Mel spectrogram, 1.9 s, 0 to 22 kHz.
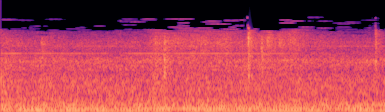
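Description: Steady, loud rumble of a 683 series Shirasagi No. 14 express train running from Toyama to Nagoya, heard from inside the car, with a broad continuous roar, a low hum and faint higher rattles drifting through; no one speaks.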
